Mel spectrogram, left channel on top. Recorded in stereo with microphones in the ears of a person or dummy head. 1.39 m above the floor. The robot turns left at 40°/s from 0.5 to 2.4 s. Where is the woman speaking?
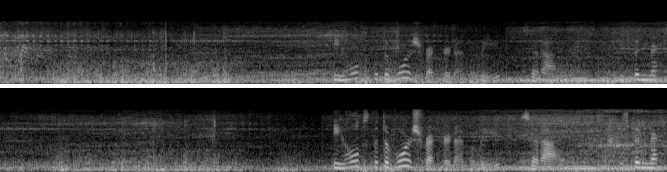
45° right (ahead or behind).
